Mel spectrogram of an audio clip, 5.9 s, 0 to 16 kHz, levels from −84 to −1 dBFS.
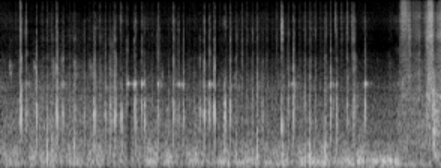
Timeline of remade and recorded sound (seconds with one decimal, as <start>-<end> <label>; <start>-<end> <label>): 0.0-5.9 remade

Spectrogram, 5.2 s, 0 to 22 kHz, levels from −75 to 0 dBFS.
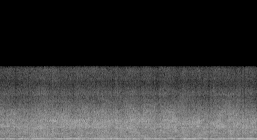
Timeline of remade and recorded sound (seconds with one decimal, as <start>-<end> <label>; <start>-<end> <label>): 0.0-5.2 remade

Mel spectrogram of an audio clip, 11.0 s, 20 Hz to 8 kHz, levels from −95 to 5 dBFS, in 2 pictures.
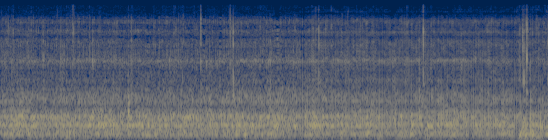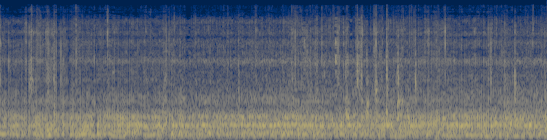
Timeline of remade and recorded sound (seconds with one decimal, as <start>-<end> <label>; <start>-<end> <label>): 0.0-3.0 recorded; 3.0-7.2 remade; 7.2-9.7 recorded; 9.7-10.4 remade; 10.4-11.0 recorded

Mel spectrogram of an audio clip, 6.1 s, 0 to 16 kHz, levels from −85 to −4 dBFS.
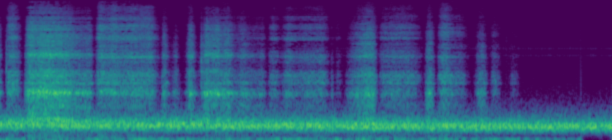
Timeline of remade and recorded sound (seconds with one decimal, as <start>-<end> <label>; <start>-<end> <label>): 0.0-1.4 recorded; 1.4-2.2 remade; 2.2-6.1 recorded

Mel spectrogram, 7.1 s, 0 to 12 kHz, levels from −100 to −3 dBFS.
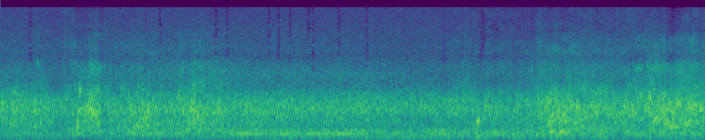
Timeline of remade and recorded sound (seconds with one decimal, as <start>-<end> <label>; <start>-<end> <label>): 0.0-0.5 recorded; 0.5-1.1 remade; 1.1-4.4 recorded; 4.4-7.1 remade

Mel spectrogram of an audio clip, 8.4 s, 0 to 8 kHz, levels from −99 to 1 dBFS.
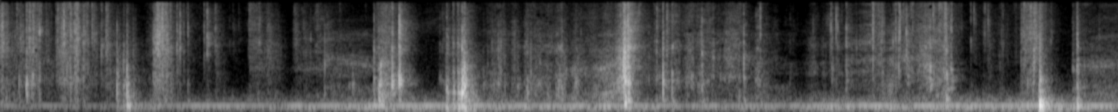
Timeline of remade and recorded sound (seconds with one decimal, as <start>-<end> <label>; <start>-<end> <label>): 0.0-1.9 recorded; 1.9-2.9 remade; 2.9-3.4 recorded; 3.4-6.0 remade; 6.0-8.4 recorded

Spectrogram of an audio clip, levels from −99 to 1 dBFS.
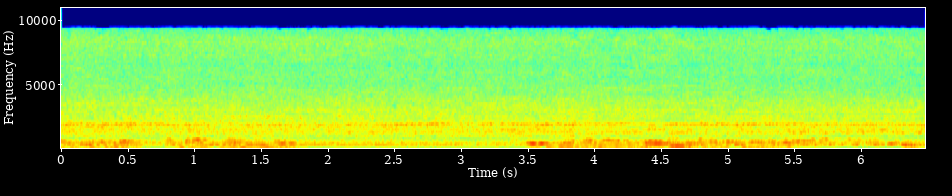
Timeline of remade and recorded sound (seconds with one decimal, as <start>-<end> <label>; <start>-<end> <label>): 0.0-3.8 recorded; 3.8-4.8 remade; 4.8-6.5 recorded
